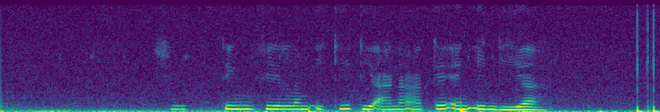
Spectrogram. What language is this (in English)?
Javanese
